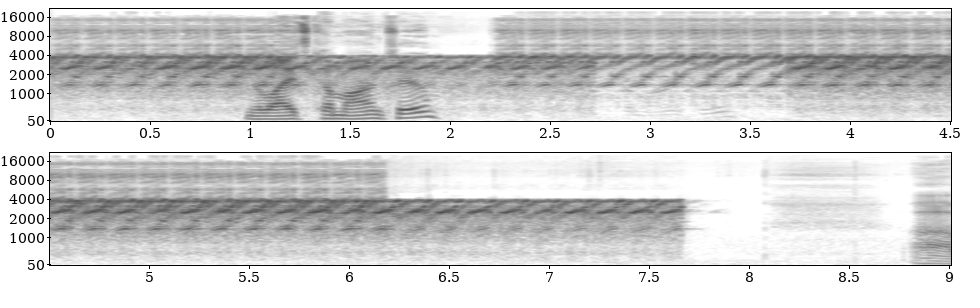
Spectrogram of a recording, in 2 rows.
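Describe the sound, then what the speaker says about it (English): A shrill, rapidly pulsing electronic alarm from a TP-Link Tapo C425 security camera rings steadily for several seconds, with a person speaking briefly over it before it cuts off. "you can hear the alarm over here."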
